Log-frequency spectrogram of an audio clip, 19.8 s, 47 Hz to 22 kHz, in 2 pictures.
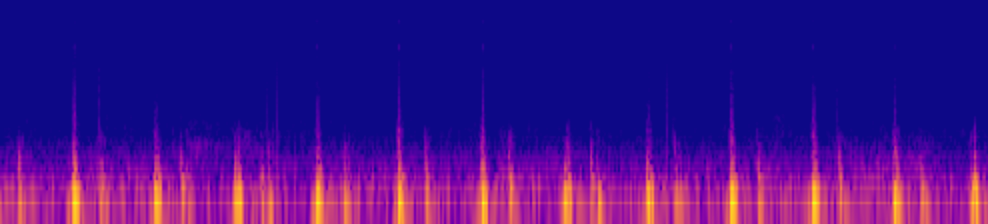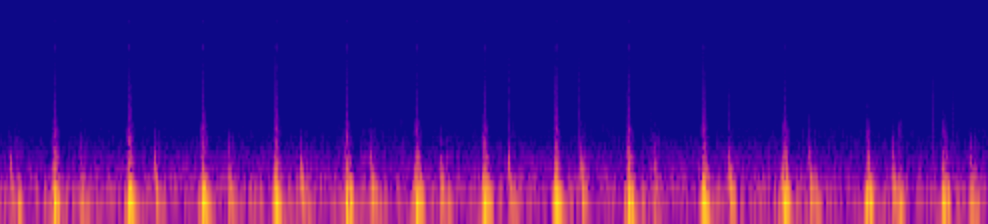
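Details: Own heartbeat, first trial of a new field stethoscope microphone, recorded while doing housework: steady thudding at about 75 beats a minute, with faint tap water running and dishes clinking; normal heartbeat.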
